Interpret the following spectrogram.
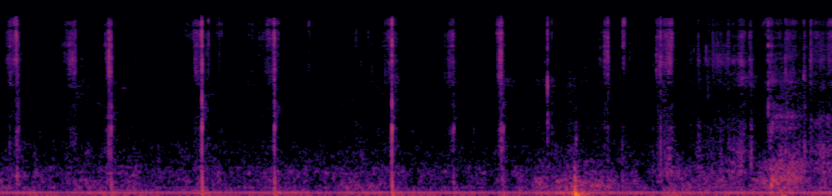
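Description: Small scissors snipping the tag ends of PVA tape tied around a PVA bag of pellets: a handful of faint, separate snips, over a faint steady hum.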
